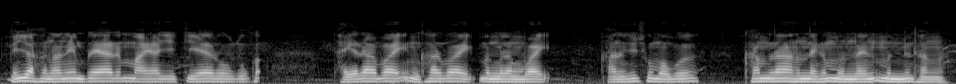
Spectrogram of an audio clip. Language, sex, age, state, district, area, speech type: Bodo, male, 60+, Assam, Udalguri, rural, spontaneous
